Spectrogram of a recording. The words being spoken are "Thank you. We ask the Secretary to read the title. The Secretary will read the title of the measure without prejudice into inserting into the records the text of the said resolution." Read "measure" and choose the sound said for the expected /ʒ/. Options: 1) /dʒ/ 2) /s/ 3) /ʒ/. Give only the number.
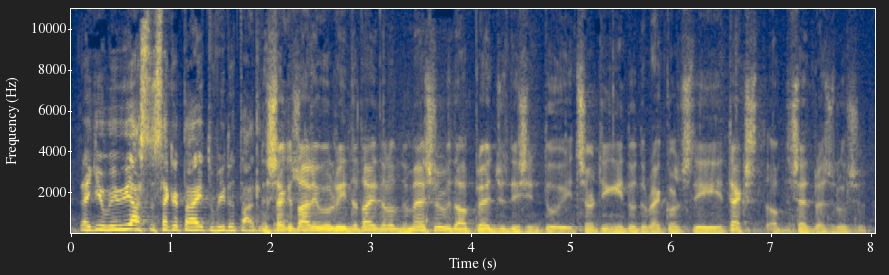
2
